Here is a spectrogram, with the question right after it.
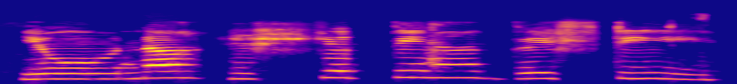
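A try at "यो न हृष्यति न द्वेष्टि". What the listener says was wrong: Don't elongate dveshti like that, okay? Yona vrushyati na dveshti.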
